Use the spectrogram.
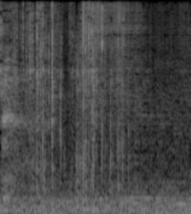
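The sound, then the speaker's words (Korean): A handwritten paper note being crumpled and crinkled in a quick run of sharp, irregular crackles that bunch up early and then thin out, set against a steady low background hum. “제가 기억나는 대로 이 쪽지에다가 적어봤어요.”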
